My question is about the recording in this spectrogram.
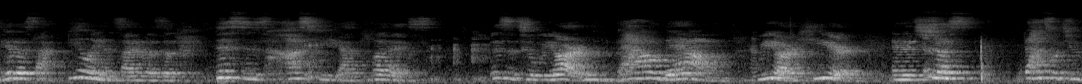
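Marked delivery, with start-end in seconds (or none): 2.2-8.7 slow, emphatic rallying words; rousing declaration. Acted. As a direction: stretch each phrase out with pride. Voicing the rousing feeling the songs give.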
